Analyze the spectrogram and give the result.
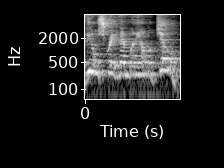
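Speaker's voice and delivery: put-on really angry, menacing Philly accent. Retelling what an angry man said to him, imitating an angry philly accent. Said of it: "he done got his Philly accent and he really mad".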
